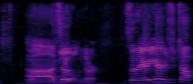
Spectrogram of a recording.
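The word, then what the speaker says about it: Mjölnir: Well, as Kat Dennings pronounced in the Thor movie. Yep, that's it. Mjolnir.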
